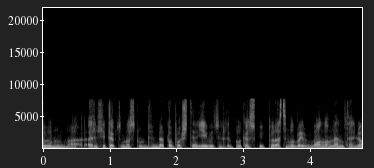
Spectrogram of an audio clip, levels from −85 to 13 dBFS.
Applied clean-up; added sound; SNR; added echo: neural diffusion model UNIVERSE++.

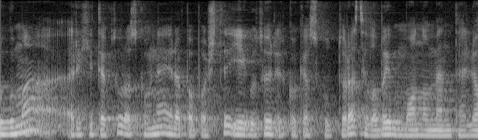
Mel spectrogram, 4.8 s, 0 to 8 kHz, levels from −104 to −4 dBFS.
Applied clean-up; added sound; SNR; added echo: none; none; none; none.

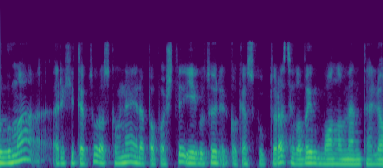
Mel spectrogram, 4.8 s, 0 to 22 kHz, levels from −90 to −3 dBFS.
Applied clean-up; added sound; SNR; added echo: neural mask model DeepFilterNet 3.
